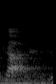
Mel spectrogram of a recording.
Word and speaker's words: Tuck: Sister Tuck. Rhymes with duck.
